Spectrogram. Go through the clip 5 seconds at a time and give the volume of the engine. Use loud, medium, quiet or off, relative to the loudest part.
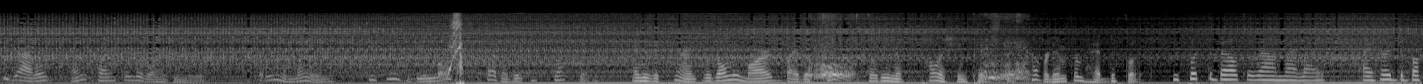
loud, loud, medium.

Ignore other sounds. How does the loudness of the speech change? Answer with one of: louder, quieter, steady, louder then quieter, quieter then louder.
louder.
